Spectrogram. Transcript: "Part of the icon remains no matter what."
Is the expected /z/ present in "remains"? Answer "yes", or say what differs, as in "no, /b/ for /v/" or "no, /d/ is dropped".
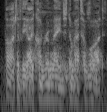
yes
